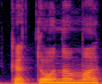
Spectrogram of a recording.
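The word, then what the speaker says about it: κατ' ὄνομα: So instead of saying kat onoma, we need to read it as one unit, katonoma, katonoma.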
